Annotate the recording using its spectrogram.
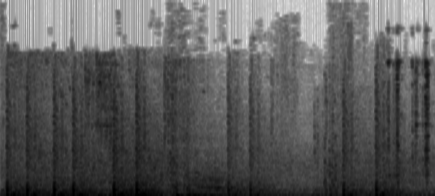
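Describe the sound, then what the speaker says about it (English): Shotgun fire rattles in a Fortnite battle royale match as a quick string of sharp, overlapping gun blasts, dense and fairly distant-sounding, with no clear talking over it. "How'd you shotgun him from that far, Chris?"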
